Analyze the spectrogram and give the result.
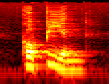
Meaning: plural of kopie
- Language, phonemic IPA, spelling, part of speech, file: Dutch, /koˈpijə(n)/, kopieën, noun, Nl-kopieën.ogg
